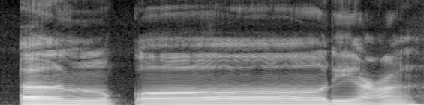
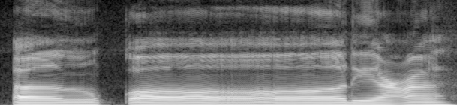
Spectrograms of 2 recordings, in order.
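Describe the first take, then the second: The two takes are said the same way.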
